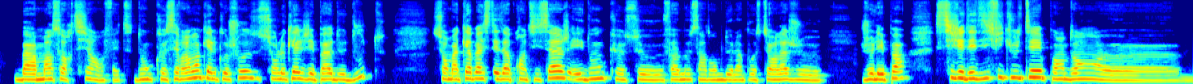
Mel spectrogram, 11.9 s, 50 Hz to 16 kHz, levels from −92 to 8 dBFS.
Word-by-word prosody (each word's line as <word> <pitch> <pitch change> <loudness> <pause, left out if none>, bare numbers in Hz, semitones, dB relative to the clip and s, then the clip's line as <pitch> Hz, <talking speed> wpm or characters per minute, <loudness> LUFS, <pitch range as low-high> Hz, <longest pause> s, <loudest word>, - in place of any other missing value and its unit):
bah 200 0 +3
m'en 215 +2 +2
sortir 220 0 -3
en 175 - -6
fait. 180 0 -11
Donc 210 +3 -3
c'est 215 +3 -1
vraiment 235 +5 +3
quelque 220 -4 0
chose 260 +3 0
sur 225 0 -5
lequel 225 +2 +2
j'ai 210 -1 0
pas 215 +2 +1
de 200 -1 -2
doute, 290 - -7 0.4
sur 220 -3 -3
ma 210 0 +1
capacité 235 +1 +2
d'apprentissage 215 +4 +2
et 205 -1 0
donc 235 +2 -2
ce 190 0 -4
fameux 200 +1 -3
syndrome 195 -1 -3
de 195 - -1
l'imposteur 190 +1 -3
là, 210 - +2
je 185 -3 -4 0.3
je 205 +2 0
l'ai 205 -1 +6
pas! 250 +4 +1 0.3
Si 265 - +1
j'ai 255 0 +7
des 235 0 +5
difficultés 270 +3 +4
pendant, 220 -3 0
heu, 170 - -4
210 Hz, 190 wpm, -21 LUFS, 195-235 Hz, 0.4 s, j'ai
